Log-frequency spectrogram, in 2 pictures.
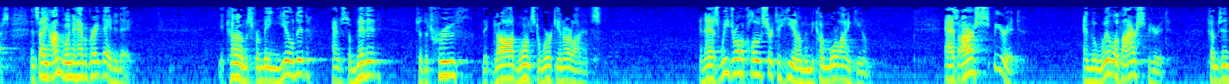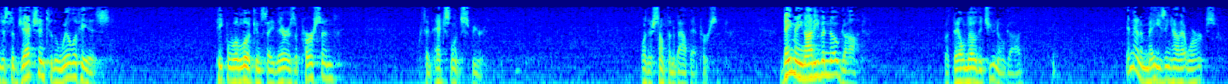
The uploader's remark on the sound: Ketha Heights Baptist Church ~ Live Broadcast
